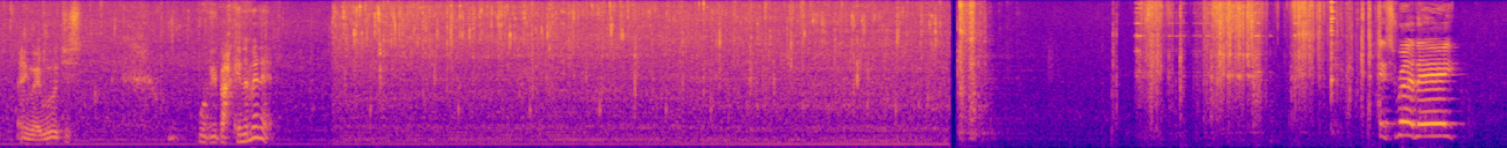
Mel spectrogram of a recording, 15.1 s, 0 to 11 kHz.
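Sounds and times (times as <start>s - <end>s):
eggs sizzling in a pan: 0.0s - 9.6s
knife scraping toast: 11.2s - 13.8s.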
